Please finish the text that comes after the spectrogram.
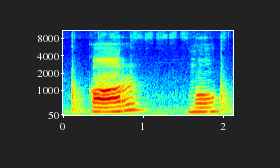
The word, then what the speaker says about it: কর্ম: এখানে আছে র এর সাথে ম, আমরা দেখছি ম এর সাথে একটা অ আছে, কিন্তু অ এর উচ্চারণটা এখানে ও এর মতো হবে। কেন হবে? এই যে যুক্তবর্ণ তাই, তাহলে এটার উচ্চারণ কি লিখতে হবে? কর্ম, কর্ম। র এর ওখানে থামছি তাই হস্যিন্য, আর শেষে ম, কিন্তু মো হবে কারণ এখানে যুক্তবর্ণ তাই।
